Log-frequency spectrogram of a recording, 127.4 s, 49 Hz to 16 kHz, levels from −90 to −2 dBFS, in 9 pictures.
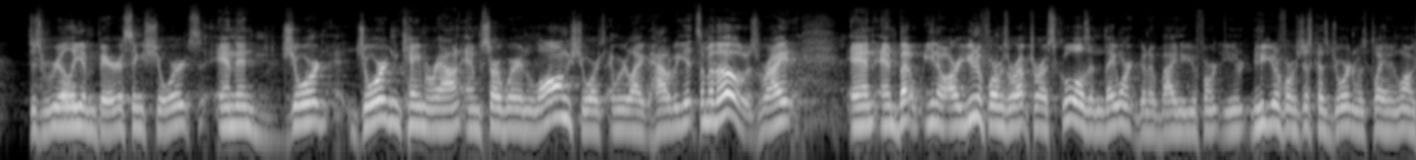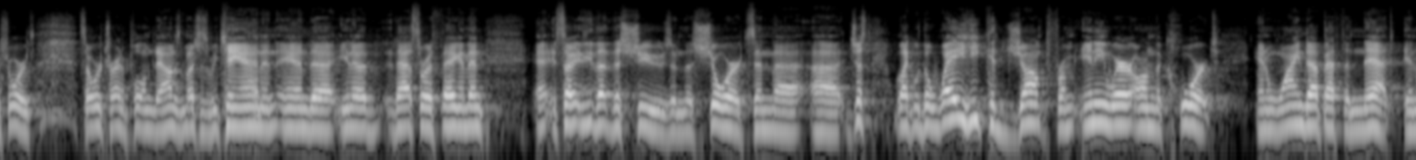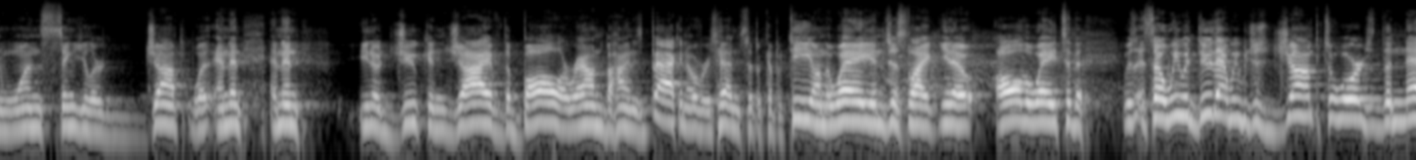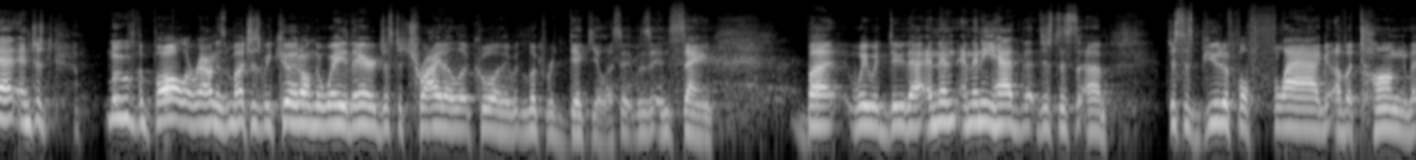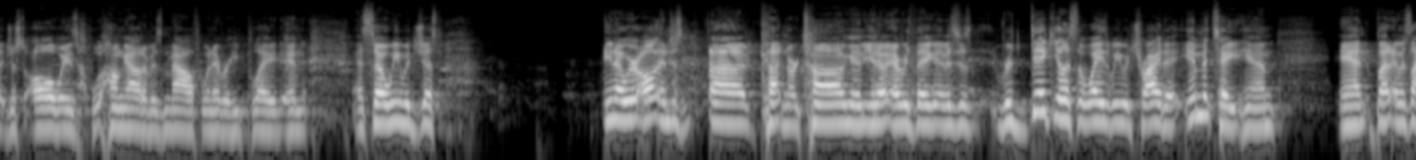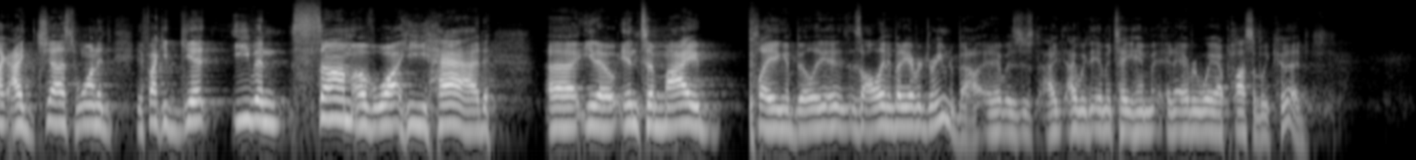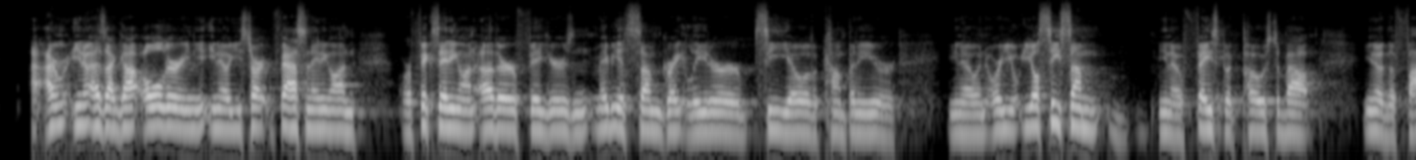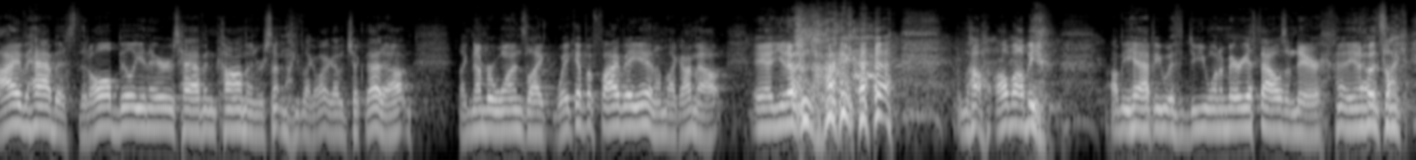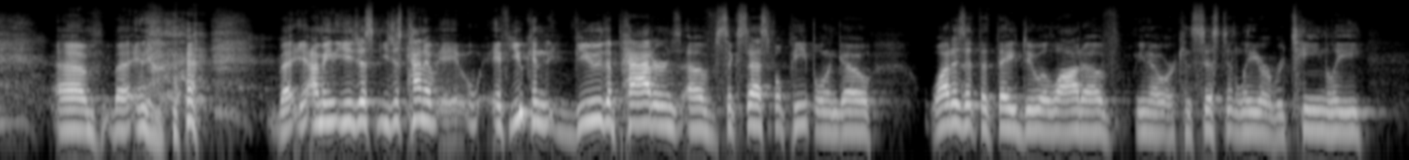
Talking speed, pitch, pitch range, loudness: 210 wpm, 165 Hz, 150-185 Hz, -25 LUFS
